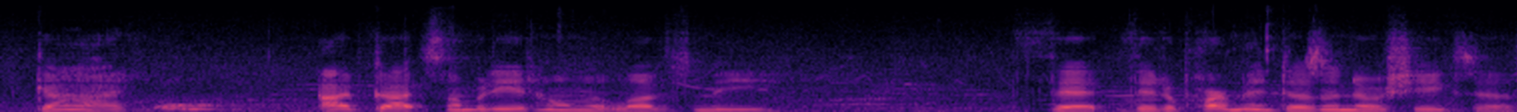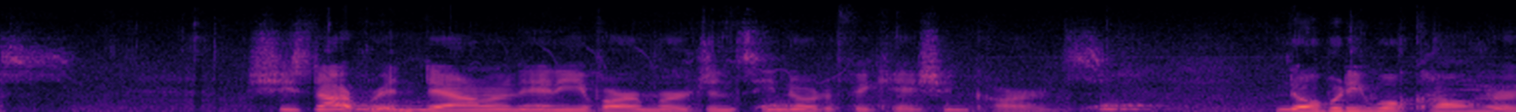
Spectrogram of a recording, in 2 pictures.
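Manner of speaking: ordinary talk, nothing marked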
